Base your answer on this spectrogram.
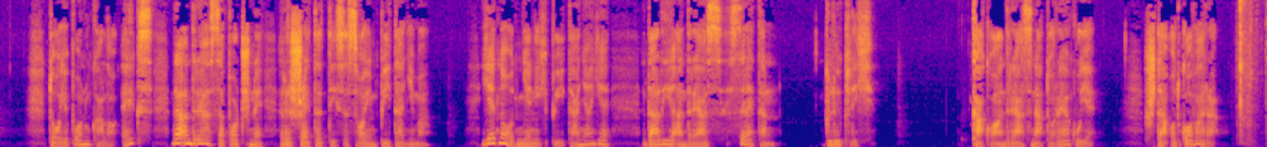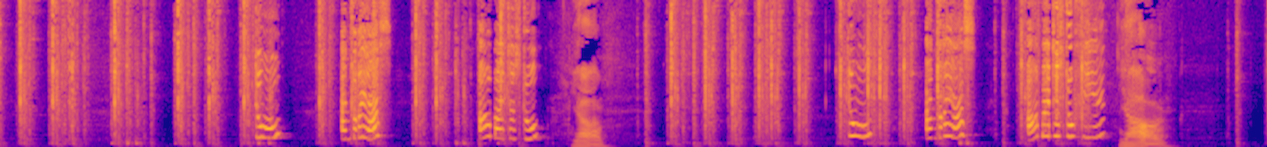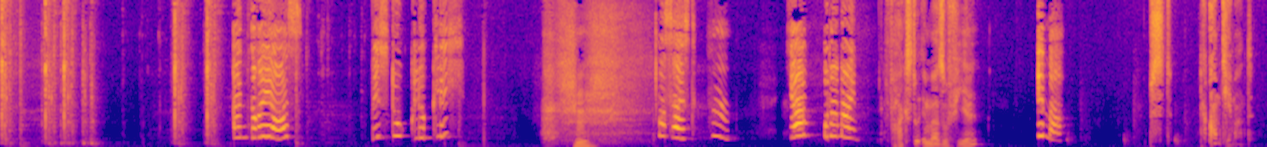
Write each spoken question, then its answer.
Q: Kako Andreas na to reaguje?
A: Na pitanje koje je postavila X, Andreas je promrmljao nešto neodređeno i uzvratio X protupitanjem.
